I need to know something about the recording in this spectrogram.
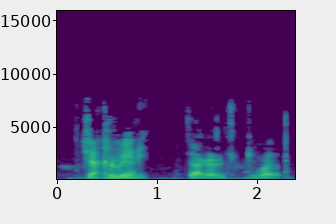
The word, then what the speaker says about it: Giaccherini: They brought in Ganarici from, or how do you say his name? Giaccherini.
